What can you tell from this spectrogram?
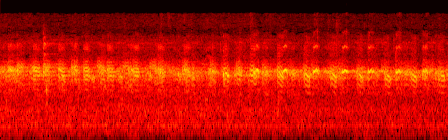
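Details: Frogs calling in the rain, with a dense ringing chorus of short pulsed notes, around four per second, and a few brighter chirps rising above the steady mass of voices.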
